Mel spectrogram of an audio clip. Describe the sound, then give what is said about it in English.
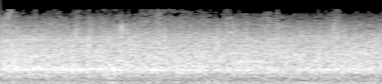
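Crowd cheering at an Arizona versus BYU college basketball game after a driving lay-in: a steady, even roar of many voices and some clapping fills the whole two seconds without distinct peaks. “And Jaden Bradley scores it on the driving lay-in. That gave the crowd something to cheer about.”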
